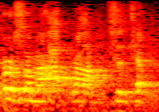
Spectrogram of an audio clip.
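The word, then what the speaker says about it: Usermaatre Setepenre: The Africans know him as Ursa Ma'at Ra Setepin. Come on, let me show you how to say it. Say Ursa Ma'at Ra Setepin Ra Metsu Meriam.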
